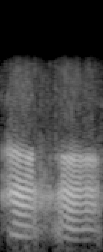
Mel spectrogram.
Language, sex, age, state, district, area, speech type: Malayalam, male, 60+, Kerala, Thiruvananthapuram, rural, conversation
